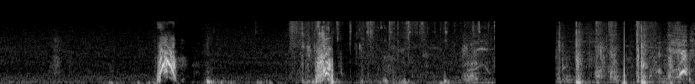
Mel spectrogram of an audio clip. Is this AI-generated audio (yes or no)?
no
